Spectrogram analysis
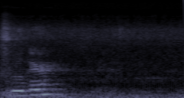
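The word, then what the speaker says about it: Kryuger: Yeah, it's spelled really weird, but it's not. It's meant to be pronounced as Kruger.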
